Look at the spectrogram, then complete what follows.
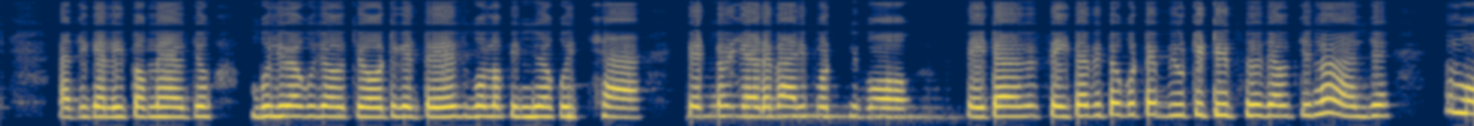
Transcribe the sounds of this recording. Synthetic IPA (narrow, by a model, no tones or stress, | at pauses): ad͡ʒikɛlit̪ɔmead͡ʒo | bulibakud͡ʒawt͡ʃʰɔʈikeɖɾesbʱɔlopind̪ʱibakuitːʃʰa | peʈːoiaɽebʱaɾipɔɽt̪ʰibɔseɦiʈaseɦiʈabʱit̪ɔɡoʈebjuʈiʈipsɾed͡ʒawt͡ʃʰinad͡ʒe | m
